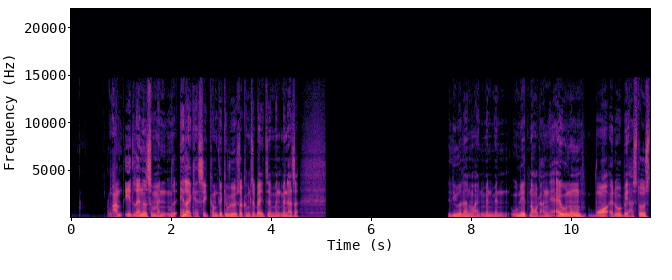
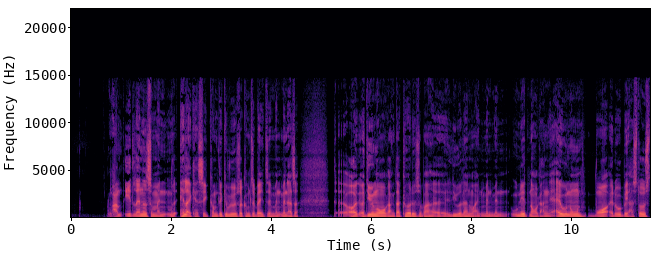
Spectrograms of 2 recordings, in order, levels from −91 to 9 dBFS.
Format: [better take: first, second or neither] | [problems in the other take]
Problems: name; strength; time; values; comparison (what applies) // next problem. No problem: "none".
second | audio cutting out; at 5 s for 2.5 s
